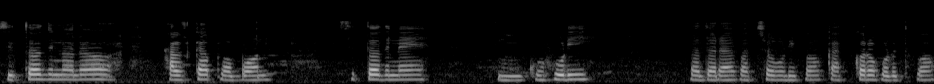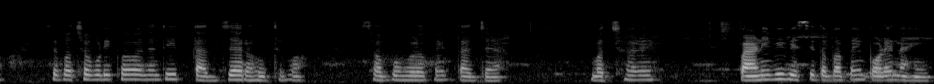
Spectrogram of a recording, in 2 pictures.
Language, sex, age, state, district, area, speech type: Odia, female, 30-45, Odisha, Jagatsinghpur, rural, spontaneous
